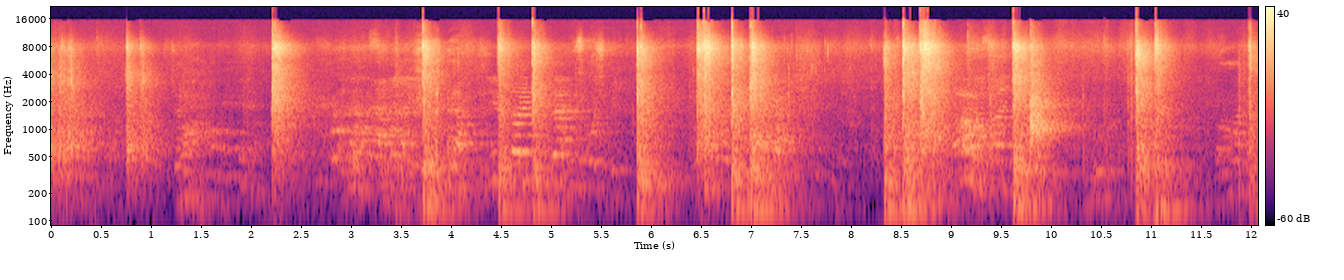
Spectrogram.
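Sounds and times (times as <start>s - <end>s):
sparring sticks striking: 5.8s - 7.6s, 8.3s - 12.0s.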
